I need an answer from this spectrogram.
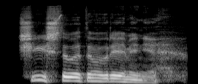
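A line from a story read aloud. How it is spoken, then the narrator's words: Sigh. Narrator (Russian): вздохнул Искандер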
